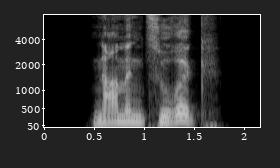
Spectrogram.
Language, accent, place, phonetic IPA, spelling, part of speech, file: German, Germany, Berlin, [ˌnaːmən t͡suˈʁʏk], nahmen zurück, verb, De-nahmen zurück.ogg
- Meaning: first/third-person plural preterite of zurücknehmen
